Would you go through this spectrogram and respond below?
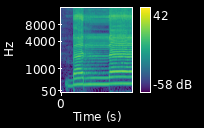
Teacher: La hukumnya mad tabi'i dhahiri sebab ada alif yang didahului baris fathah. Cara bacanya panjang 2 harokat. Balayu. Yu mad tabi'i dhahiri karena ada waw sukun sebelumnya dhammah. · Bal ada hukum idgham bila gunnah karena ada lam sukun bertemu dengan lam yang berharokat. Cara bacanya lam dimasukkan ke lam kedua, ya lam yang sukun tidak ditahan karena dua-duanya gak punya dengung.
